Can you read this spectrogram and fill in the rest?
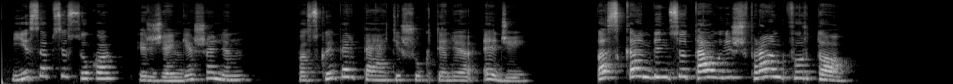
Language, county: Lithuanian, Panevėžys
